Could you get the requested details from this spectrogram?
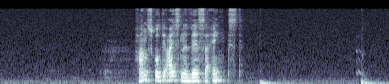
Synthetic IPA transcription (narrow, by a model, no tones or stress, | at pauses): hɑnskʉlt̪əʔɑɪsn̩əleːsɑ̰ʔɛŋkst̪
